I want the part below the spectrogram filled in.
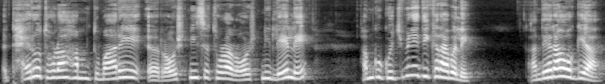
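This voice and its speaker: A woman lifts her voice high to play a desperate crowd of hypocrites, begging and protesting in a rush. Their pleas come out raised and aggrieved, like people shut outside a gate. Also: lively intonation, warm tone. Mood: pleading.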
